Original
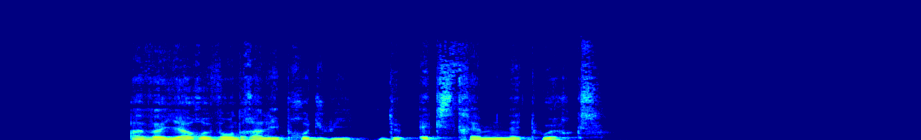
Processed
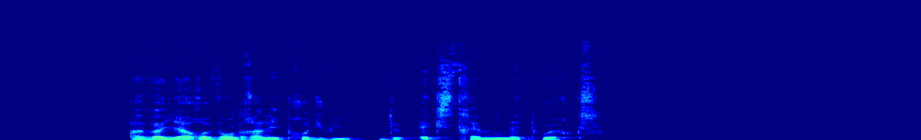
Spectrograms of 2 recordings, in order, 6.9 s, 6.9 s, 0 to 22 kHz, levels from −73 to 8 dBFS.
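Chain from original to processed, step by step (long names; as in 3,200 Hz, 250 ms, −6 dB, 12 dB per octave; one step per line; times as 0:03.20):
low-shelf EQ 440 Hz −6.5 dB
level −7 dB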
